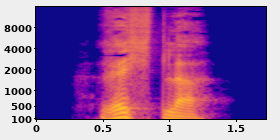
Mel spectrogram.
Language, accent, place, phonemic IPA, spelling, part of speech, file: German, Germany, Berlin, /ˈʁɛçtlɐ/, Rechtler, noun, De-Rechtler.ogg
- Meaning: someone who has a customary right to provide themselves with firewood from publicly owned forests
